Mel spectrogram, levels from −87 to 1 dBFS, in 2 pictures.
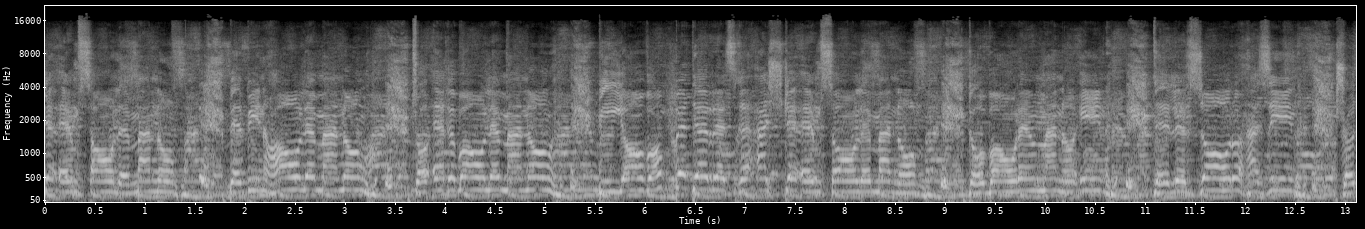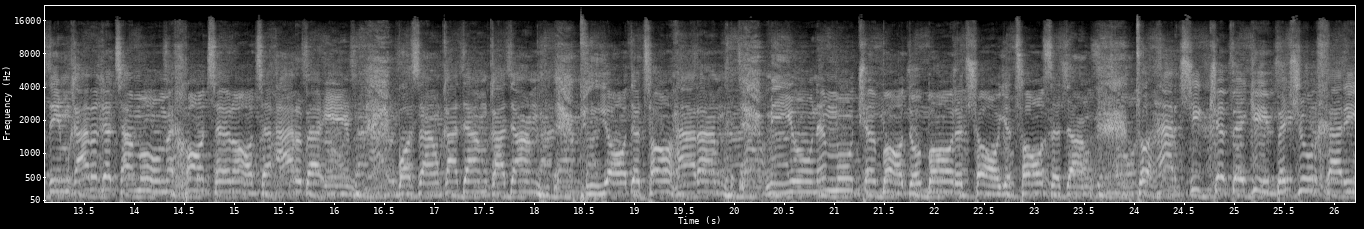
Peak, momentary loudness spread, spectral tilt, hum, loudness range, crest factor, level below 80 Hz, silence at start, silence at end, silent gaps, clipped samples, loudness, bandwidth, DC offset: -10 dBFS; 2 LU; -3 dB/octave; none; 0 LU; 10 dB; -48 dBFS; 0 s; 0 s; none; under 0.1%; -20 LUFS; 17.5 kHz; under 0.1%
